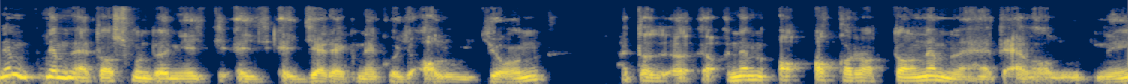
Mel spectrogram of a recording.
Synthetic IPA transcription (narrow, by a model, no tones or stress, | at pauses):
nɛmnɛmlɛɦɛt̪ɒst̪mo̞nd̪ɒniɛɟɛɟɛɟːɛɾɛknɛkho̞ɟɒ̰luɟːo̞n | hat̪ɒnɛmɒkɒɾɒt̪ːɒlnɛmlɛɦɛt̪ɛ̰lɒ̰lud̪ni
